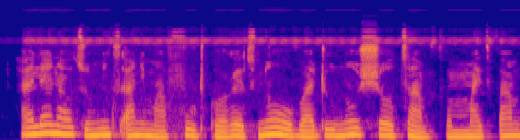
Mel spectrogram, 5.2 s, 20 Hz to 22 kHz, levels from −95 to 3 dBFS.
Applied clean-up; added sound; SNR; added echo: none; none; none; none.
